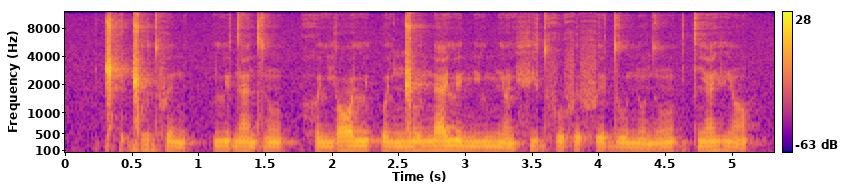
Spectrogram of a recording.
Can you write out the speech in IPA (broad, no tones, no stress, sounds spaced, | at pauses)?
ǁʰ ɪ ɡ͡ǁ u d f ɪ n | lʲ u d æ̃ d z ũ | h ʊ lʲ j ɔ lʲ | ʊ lʲ ŋ͡ǁ u n æ lʲ ʌ nʲ u lʲ nʲ ɔ̃ lʲ fʲ u d f u f ɪ f ɪ d u n ũ d ũ | tʲ æ̃ vʲ ɔ̃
